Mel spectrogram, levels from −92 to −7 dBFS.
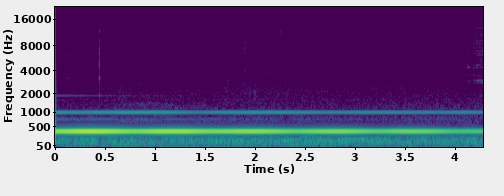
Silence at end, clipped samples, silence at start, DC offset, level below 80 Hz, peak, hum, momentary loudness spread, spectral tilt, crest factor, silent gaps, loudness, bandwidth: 0 s; under 0.1%; 0 s; under 0.1%; -58 dBFS; -16 dBFS; none; 9 LU; -12 dB/octave; 8 dB; none; -25 LUFS; 1.1 kHz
